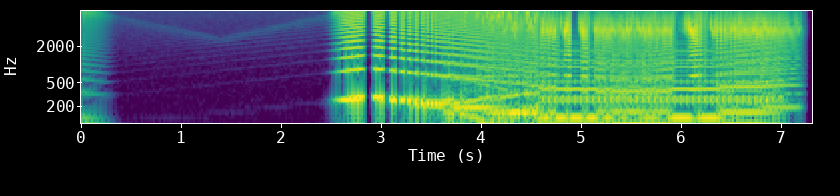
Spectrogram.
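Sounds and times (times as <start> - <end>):
twisted analog special effect: 2.5 - 7.2.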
